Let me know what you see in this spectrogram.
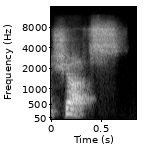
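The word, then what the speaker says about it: chough: even heard of before i start this and chuffs i know it says chops but it's pronounced chops all right ravens first of all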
